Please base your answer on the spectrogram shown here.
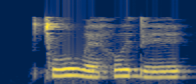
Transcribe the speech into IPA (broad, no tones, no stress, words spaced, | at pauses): ǀo wɛhoɪ̯ de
